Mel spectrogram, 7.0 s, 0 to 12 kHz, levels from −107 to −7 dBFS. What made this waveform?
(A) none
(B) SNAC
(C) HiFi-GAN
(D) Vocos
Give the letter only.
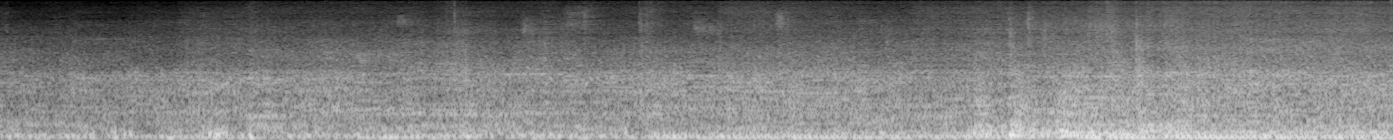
B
